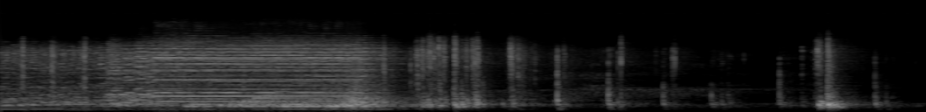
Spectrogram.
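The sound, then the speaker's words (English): The door of a hut creaks open in a long, strained, groaning squeal, followed by a series of scattered wooden thumps and knocks, fairly loud, with no voices. “As I neared the hut, the sight of the smoke coming from the chimney prompted me to run, and I was soon at the door.”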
